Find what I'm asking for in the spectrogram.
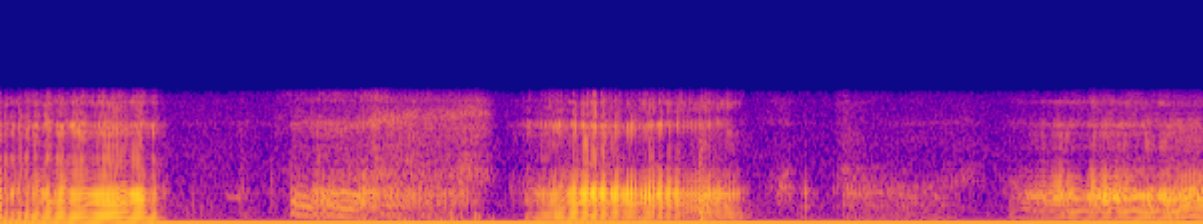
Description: a snoring bloke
